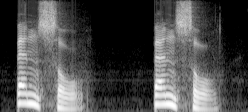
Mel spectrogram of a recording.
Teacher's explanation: Então nós falamos pencil, pencil, e não pencil. Perceba que não há o som de I, e sim o som característico do schwa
